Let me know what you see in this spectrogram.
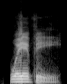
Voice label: "wavy", American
